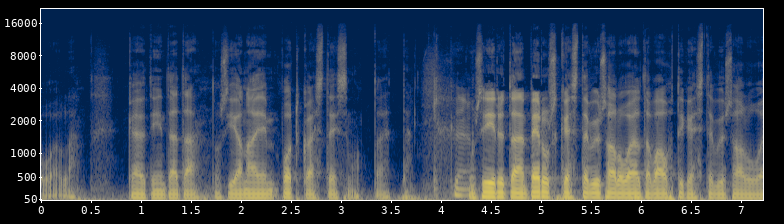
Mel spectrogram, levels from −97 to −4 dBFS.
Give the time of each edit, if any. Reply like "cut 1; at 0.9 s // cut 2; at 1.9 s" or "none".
cut 1; at 2.4 s // cut 2; at 3.0 s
